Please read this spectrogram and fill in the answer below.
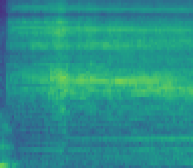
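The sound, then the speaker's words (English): An immersion blender whirs through chilled sweet potato and plantains, a steady, loud, high-pitched buzzing drone that runs continuously without a break. “to get it really, really smooth, we need an immersion blender.”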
